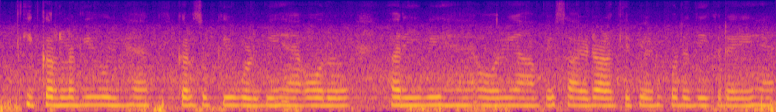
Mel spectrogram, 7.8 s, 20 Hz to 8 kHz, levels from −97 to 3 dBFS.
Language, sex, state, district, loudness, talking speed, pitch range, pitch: Hindi, female, Haryana, Jhajjar, -18 LUFS, 180 wpm, 200-210 Hz, 205 Hz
